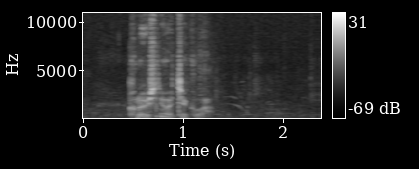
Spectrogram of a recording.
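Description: A man speaks in a low, gruff voice close by.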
